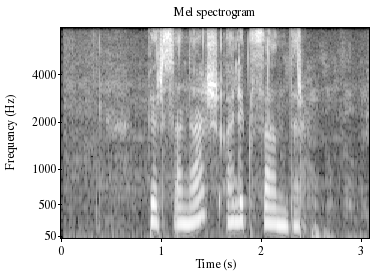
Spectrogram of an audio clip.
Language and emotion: Russian, neutral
